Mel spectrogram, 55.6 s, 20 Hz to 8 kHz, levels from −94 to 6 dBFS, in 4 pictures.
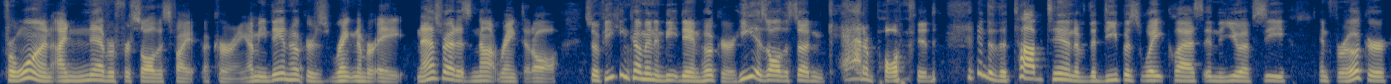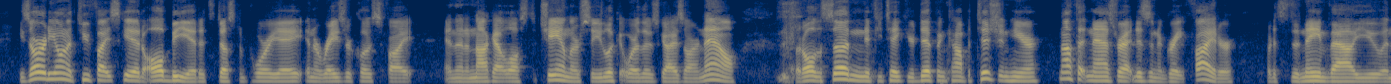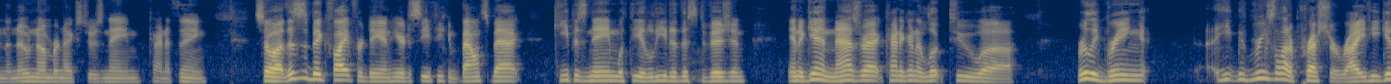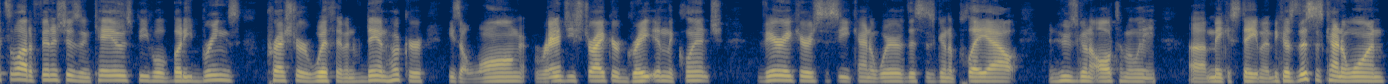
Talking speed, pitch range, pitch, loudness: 240 wpm, 135-165 Hz, 150 Hz, -24 LUFS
